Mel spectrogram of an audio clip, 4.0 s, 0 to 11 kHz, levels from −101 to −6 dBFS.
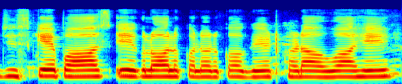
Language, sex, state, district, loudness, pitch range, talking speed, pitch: Hindi, female, Uttar Pradesh, Saharanpur, -15 LUFS, 200-215 Hz, 150 wpm, 210 Hz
